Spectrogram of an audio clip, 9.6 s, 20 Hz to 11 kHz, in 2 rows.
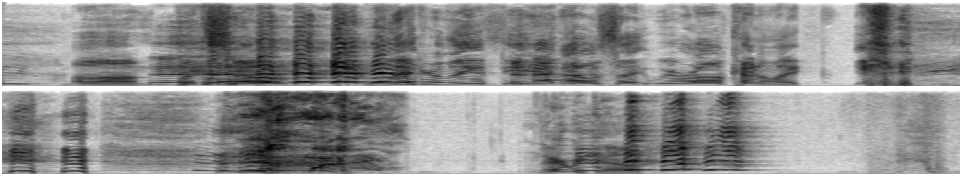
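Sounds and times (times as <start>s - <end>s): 
speech: 0.0s - 6.8s, 7.4s - 8.4s
coughing fit: 5.9s - 6.9s
throat clearing: 6.0s - 6.8s.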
